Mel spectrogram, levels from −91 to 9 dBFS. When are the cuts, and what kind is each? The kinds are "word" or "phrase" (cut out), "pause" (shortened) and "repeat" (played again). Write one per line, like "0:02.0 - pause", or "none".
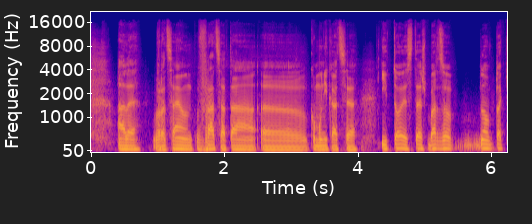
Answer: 0:01.5 - word
0:04.3 - word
